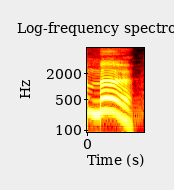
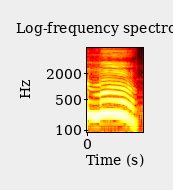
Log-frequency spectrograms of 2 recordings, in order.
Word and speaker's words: Meaux: No, si pronuncia me con la O chiusa, non mu. Il paese Meaux, da dove arrivano questi qua che abbiamo appena passato.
